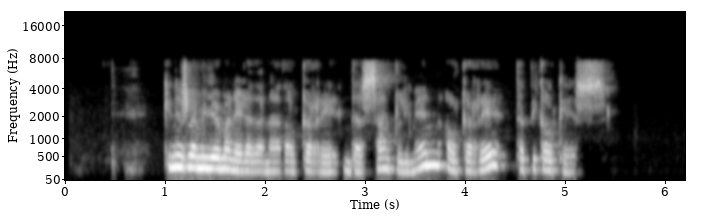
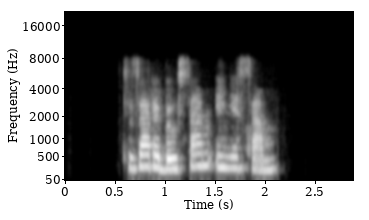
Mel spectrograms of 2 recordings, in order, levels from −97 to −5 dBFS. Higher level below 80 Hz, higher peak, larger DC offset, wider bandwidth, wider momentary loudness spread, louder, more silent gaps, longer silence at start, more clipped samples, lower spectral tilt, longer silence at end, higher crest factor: about the same, -60 dBFS vs -64 dBFS; about the same, -2 dBFS vs -2 dBFS; neither; about the same, 7.8 kHz vs 8.4 kHz; about the same, 13 LU vs 11 LU; about the same, -17 LUFS vs -17 LUFS; neither; first, 1 s vs 0.65 s; neither; about the same, -5 dB/octave vs -4.5 dB/octave; about the same, 0.8 s vs 0.8 s; about the same, 16 dB vs 16 dB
